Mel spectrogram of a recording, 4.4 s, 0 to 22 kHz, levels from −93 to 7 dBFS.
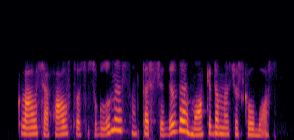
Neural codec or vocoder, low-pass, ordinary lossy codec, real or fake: codec, 16 kHz, 2 kbps, X-Codec, HuBERT features, trained on balanced general audio; 3.6 kHz; Opus, 24 kbps; fake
